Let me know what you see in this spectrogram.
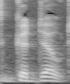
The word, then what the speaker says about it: Gadot: I'm hearing now it's Gadot. – Gadot. – Because she's Israeli and not French, and they pronounce the T, is what I'm being told.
